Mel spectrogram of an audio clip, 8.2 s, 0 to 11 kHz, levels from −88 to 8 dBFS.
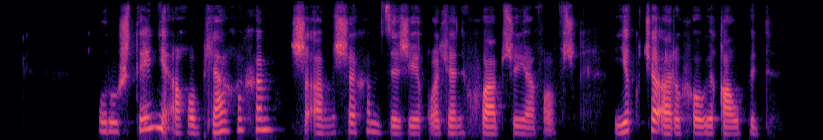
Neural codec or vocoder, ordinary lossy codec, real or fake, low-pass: none; Opus, 16 kbps; real; 9.9 kHz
